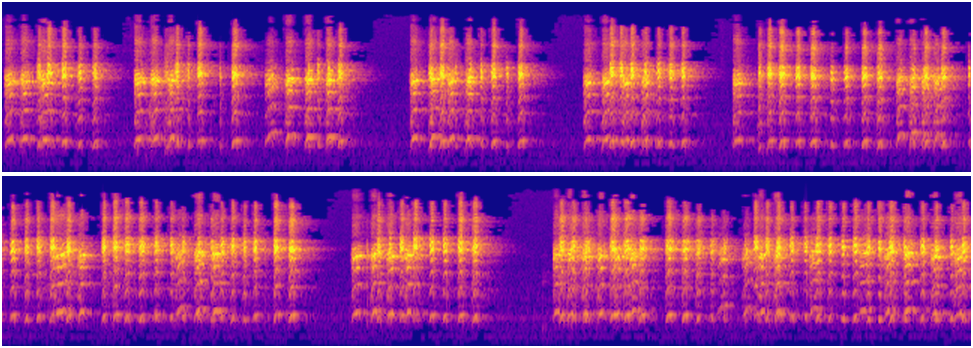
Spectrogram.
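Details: A male red-crowned parakeet gives harsh, bleating chatter in rapid bursts with short pauses, chattering at another male in the neighbouring aviary.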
